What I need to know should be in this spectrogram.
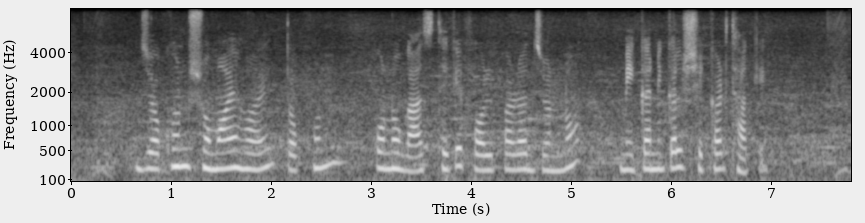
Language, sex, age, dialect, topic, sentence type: Bengali, female, 25-30, Standard Colloquial, agriculture, statement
